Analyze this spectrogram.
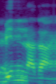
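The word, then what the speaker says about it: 빛나다: পরে কি এসেছে নিউন এসেছে তাহলে এই তর উচ্চারণ কি হবে যে তনা হয়ে দুন তেন হবে তাহলে কি হবে বিন নাদা কি হবে বিন নাদা আশা করি এটা বুঝতে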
